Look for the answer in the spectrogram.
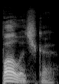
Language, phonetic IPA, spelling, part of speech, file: Russian, [ˈpaɫət͡ɕkə], палочка, noun, Ru-палочка.ogg
- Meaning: 1. diminutive of па́лка (pálka): (small) stick 2. baton 3. drumstick 4. wand 5. chopstick 6. bacillus 7. rod (eye cell) 8. palochka, the Caucasian Cyrillic letter Ӏ/ӏ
